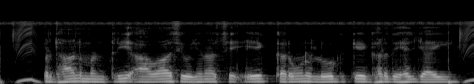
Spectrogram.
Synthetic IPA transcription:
pɾəd̪ʱaːnmə̃nt̪ɾiaːʋaːzjoːd͡ʒnaseʔeːkːəɾoːɽloːɡkeɡʱəɾd̪eɦəld͡ʒaːiː

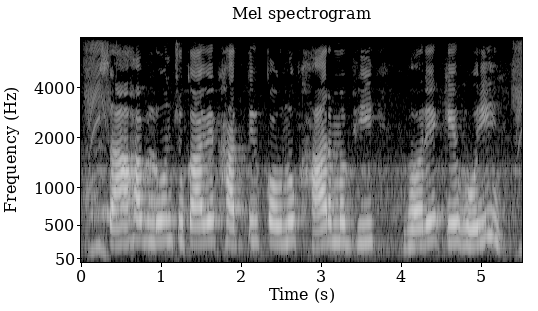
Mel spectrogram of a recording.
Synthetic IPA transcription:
saːɦəbloːnt͡ʃʊkaːʋekʰaːt̪ɪɾkɔːnopʰaːɾməbʱi | bʱɔɾekeɦoːi

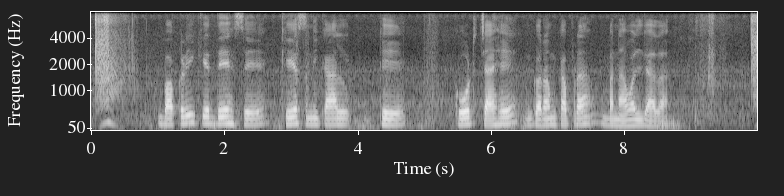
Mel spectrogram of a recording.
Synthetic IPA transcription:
bəkɾiked̪eɦsekeːsnɪkaːlke | koːʈt͡ʃaːɦeɡəɾəmkəpɽabənaːwəld͡ʒaːd̪a̰

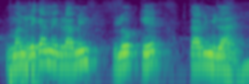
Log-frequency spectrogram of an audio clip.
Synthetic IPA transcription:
mənɾeɡameɡɾamin | loɡke | kaɾjmilaɦɛ̰

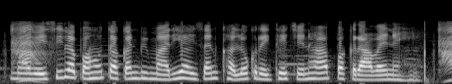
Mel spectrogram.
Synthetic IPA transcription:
mɐʋesilɐpɐɦũt̪ɐkənbiːmaːɾiajsənkʰɐlokɾɐit̪ʰet͡ʃɪnɦapɐkɾaːʋəjnɐɦĩ

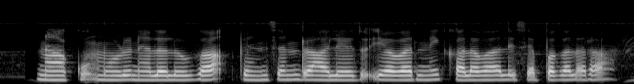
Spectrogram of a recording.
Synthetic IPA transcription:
naːkumuːɽunɛlɐluɡaːpe̞nsɐnɾaːleːd̪ṵʔɛʋɐɾinikɐlɐʋaːlisɛpːɐɡɐlɐɾaː

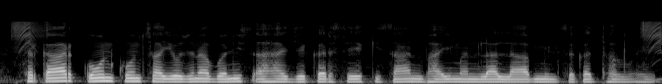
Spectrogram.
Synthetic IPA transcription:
səɾkaːɾkɔːnkɔːnsajoːd͡ʒnabənisaɦɛd͡ʒeːkəɾsekɪsaːnbʱaːimənlalaːbmɪlsəkət̪ɦɛoɦɛ

